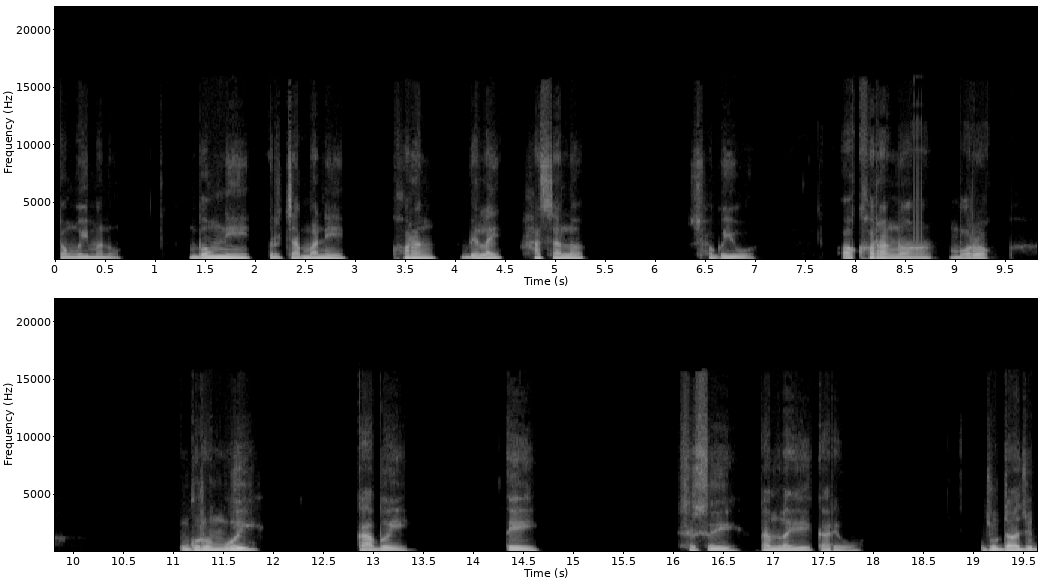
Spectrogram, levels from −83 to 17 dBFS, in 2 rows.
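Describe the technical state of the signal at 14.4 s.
At 14.4 s the call bitrate drop is still in effect, running from 8.47 s to 14.91 s. The encoder was squeezed to far fewer bits, so the speech sounds coarse and muffled, with the high end trimmed. It fits a fall from around 32 to 15 kbps, with the worst stretch lasting about 3.7 s.

Right on top of that, a repeated buffer hits at 14.42 to 14.44 s. Fresh audio didn't arrive in time, so the last 23 ms chunk played twice, which fits a 1024-sample buffer. You hear it as a quick stutter with a hard join.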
